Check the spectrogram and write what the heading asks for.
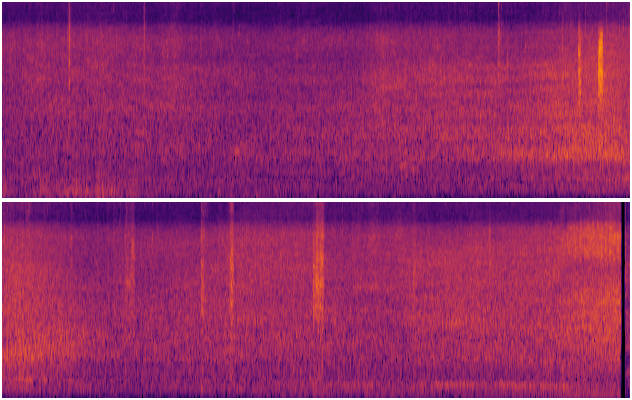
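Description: A car passing close by a moving bicycle, its tyre and engine noise swelling to loudest about six seconds in, over the steady road noise of riding.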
